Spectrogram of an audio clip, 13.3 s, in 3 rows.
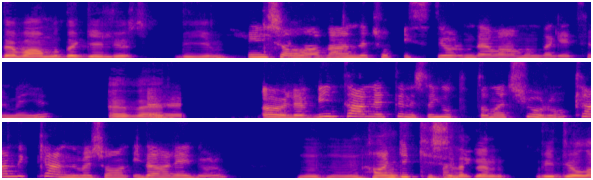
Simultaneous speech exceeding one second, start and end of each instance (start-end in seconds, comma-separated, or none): none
